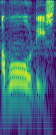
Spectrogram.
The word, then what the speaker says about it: awardee: The last syllable gets heavy accent.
